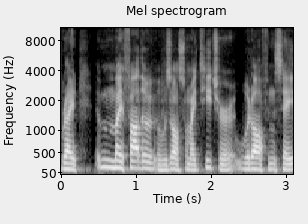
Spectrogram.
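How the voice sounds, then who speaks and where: A man with an ordinary speaking voice and medium pitch talks at a fairly quick pace against a quiet background. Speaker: spiritual teacher and author. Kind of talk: casual interview conversation.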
